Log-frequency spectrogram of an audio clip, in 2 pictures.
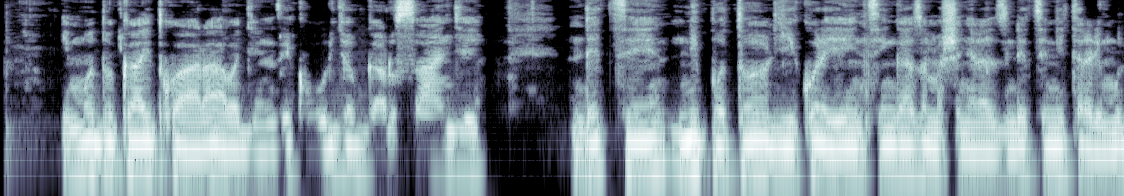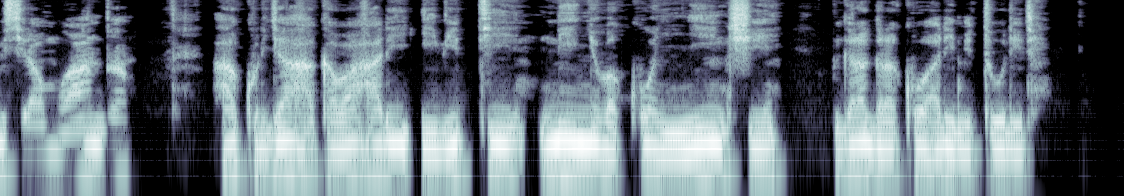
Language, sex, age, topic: Kinyarwanda, male, 18-24, government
